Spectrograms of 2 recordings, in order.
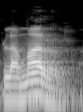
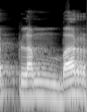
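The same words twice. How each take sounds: First: प्लमर said lower with a silent b; teacher's answer प्लमर, b dropped, falling; correct pronunciation. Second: प्लम्बर said with a clear b, the usual way; the everyday प्लम्बर with b sounded; common pronunciation. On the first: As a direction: reveal the right form प्लमर, no b. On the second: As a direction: say प्लम्बर as people usually do, b included. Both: Shown as a demonstration. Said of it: "कैसे pronounce करना चाहिए".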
